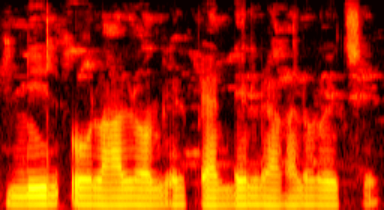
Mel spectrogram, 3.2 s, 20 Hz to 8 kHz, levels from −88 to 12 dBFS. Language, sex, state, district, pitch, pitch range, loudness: Bengali, male, West Bengal, Cooch Behar, 110 Hz, 110-115 Hz, -18 LUFS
